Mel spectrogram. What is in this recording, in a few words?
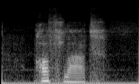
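"aflaat", Dutch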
